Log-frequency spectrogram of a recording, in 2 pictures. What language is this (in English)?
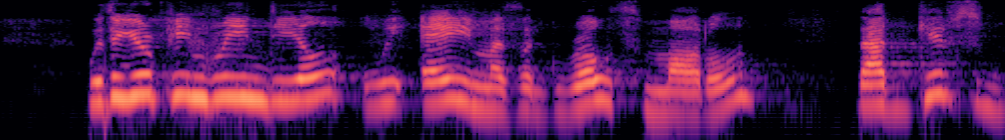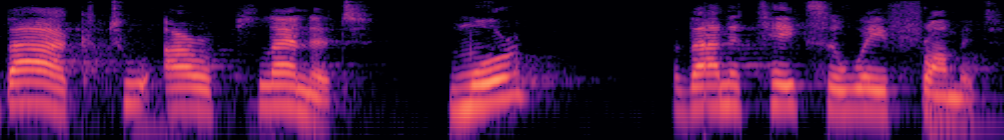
English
